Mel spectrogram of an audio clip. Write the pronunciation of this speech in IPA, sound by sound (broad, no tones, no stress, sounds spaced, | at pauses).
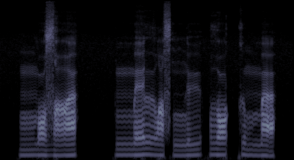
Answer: mː o zˤ a | mː ɛ lː a sˤ nː y | ðˤ o kː ɯ mː a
